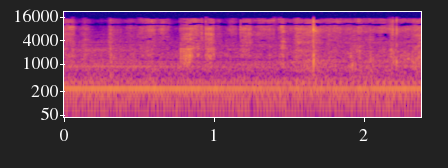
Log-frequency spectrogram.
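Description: Faint rubbing and scraping of a small cardboard lipstick box being handled and opened by hand, with a couple of light clicks, over a steady low hum.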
